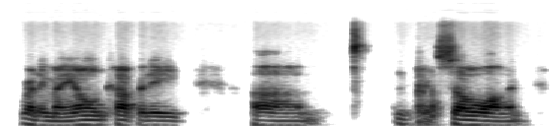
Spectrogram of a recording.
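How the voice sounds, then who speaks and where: Speaking at a fairly slow pace, a man with a New York accent talks at a medium pitch. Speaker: sales executive. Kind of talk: webinar presentation. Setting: video call. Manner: halting, many fillers.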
